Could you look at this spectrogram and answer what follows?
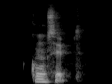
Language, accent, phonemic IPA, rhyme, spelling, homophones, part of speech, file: French, France, /kɔ̃.sɛpt/, -ɛpt, concept, concepts, noun, LL-Q150 (fra)-concept.wav
- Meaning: concept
